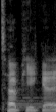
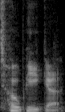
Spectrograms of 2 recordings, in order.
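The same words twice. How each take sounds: First: The first syllable is reduced to 'tuh'. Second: The first syllable has a full 'toe' vowel. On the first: Locals say it this way. "everybody else calls it Topeka" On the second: A newcomer to the city says it this way. "I have a friend who pronounces it Toe"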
